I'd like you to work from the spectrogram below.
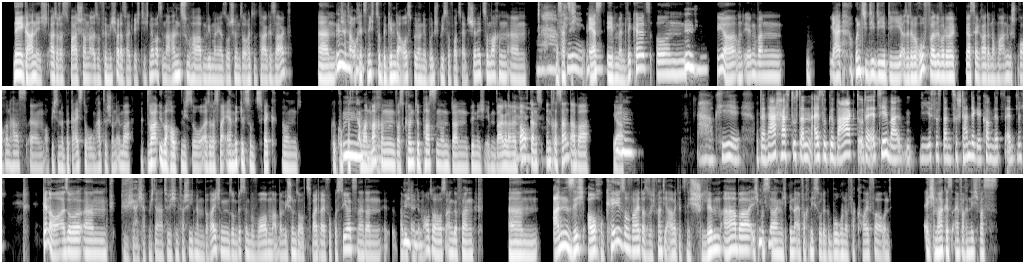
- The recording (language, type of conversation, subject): German, podcast, Wie ist dein größter Berufswechsel zustande gekommen?
- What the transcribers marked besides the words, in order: none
